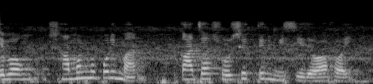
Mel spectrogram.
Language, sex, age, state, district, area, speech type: Bengali, female, 45-60, West Bengal, Paschim Medinipur, rural, spontaneous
